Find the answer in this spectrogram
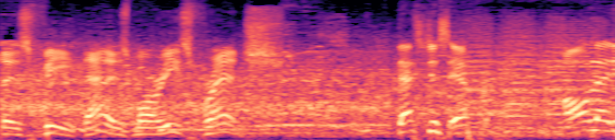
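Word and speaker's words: Ffrench: love to see that he's got an extra F in his last Saints French with two F's maybe fortitude does that still sound the same it does you still pronounce it French making sure you see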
